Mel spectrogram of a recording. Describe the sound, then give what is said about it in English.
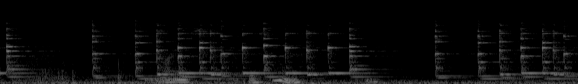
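Cell phone ringtone playing through a computer: faint, bright electronic notes in quick melodic phrases, a short pause, then the pattern starts again. “just found out that my cell phone rings through my computer.”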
